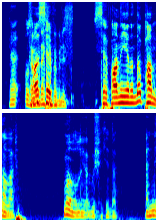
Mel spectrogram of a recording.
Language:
Turkish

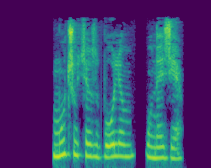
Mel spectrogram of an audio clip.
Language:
Belarusian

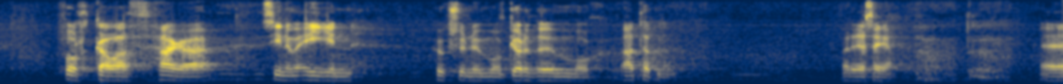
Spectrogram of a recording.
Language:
Icelandic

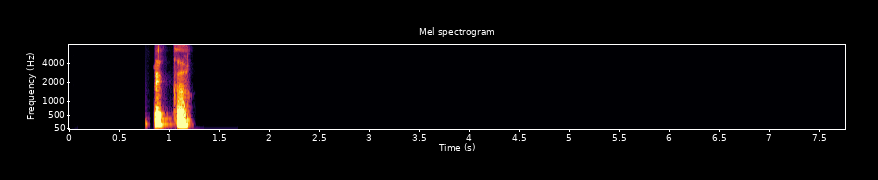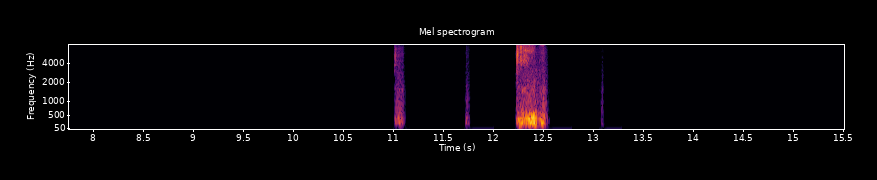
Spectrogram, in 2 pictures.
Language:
Wolof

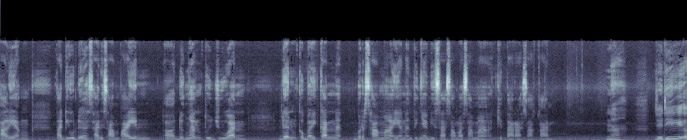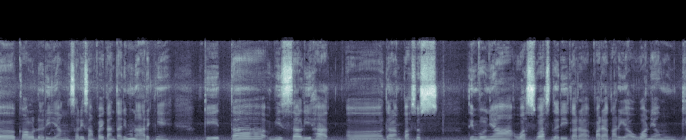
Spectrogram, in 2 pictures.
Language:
Indonesian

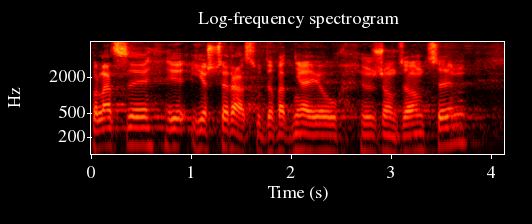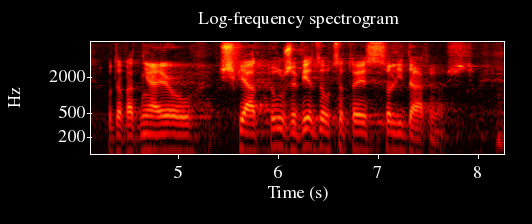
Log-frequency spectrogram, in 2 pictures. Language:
Polish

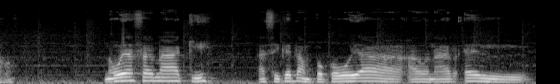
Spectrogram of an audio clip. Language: Spanish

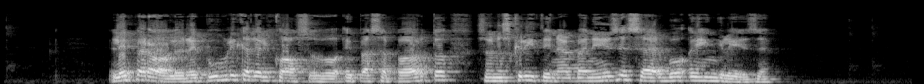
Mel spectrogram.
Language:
Italian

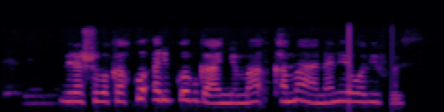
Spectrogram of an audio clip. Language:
Kinyarwanda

